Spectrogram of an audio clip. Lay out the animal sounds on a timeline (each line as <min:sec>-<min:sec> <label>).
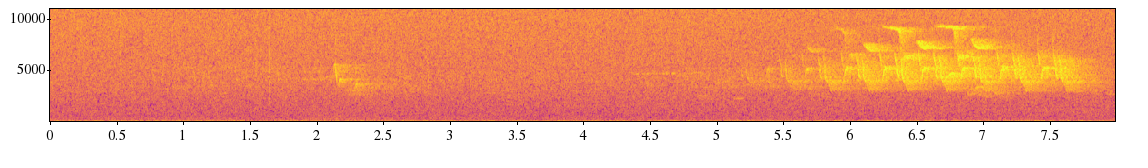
0:01.8-0:02.6 Red-eyed Vireo (Vireo olivaceus)
0:04.8-0:08.0 Ovenbird (Seiurus aurocapilla)
0:05.6-0:07.4 Blackburnian Warbler (Setophaga fusca)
